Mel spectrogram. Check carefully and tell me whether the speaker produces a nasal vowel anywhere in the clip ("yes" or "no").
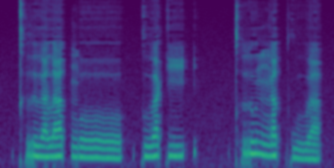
no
